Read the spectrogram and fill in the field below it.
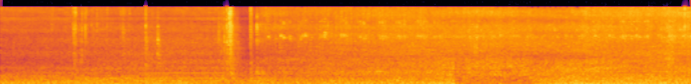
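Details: Rooftop condensing unit of a large ice flaker, started up after replacing two worn contactors: steady low rumble from compressor and fan, smooth and even with no chatter or cycling; condensing unit running normally.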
